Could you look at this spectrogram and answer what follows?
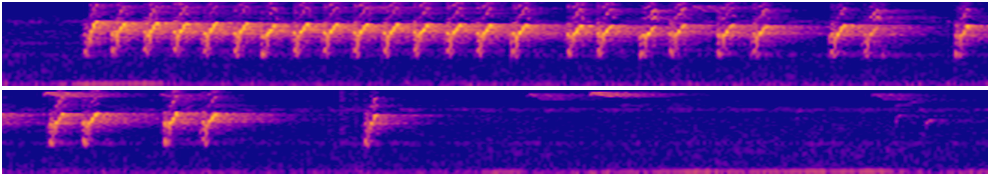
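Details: Red-whiskered bulbul kept as a trapping decoy, singing to attract wild birds after finishing its molt. A rapid run of about twenty bright, chirpy notes slows into spaced single notes, then fades to quiet with a low background hum.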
